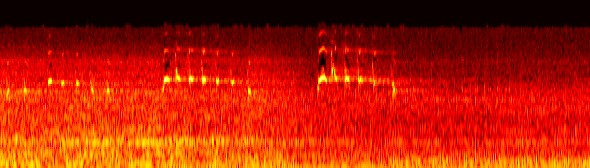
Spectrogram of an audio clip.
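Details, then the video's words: Eagle at its Hornby Island nest territory, returned to its perch from the glass house, trilling two bursts of rapid, thin, high chirped notes against constant low rumbling background noise. "eagle on glass house off down, returns and trills"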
